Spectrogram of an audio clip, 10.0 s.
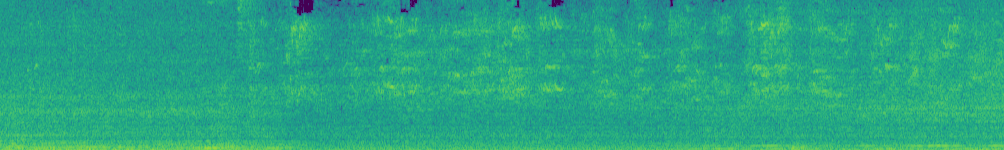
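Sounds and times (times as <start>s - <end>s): low background rumble: 0.0s - 3.7s
steady low hum: 0.0s - 3.8s.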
